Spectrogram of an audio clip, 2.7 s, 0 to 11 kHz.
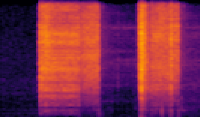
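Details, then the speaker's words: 1977 Cadillac Eldorado V8 with suspected engine damage (clatter on start, metal shavings in oil, coolant loss), leak-down test: two short thin air hisses from the cylinder, only about 10% leakage; cylinder sealing well. "wow der ist gut komm hier zehn Prozent"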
